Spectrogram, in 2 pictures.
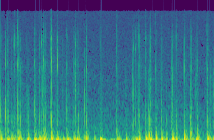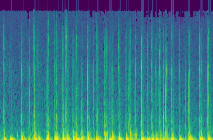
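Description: A flat stack of yellow beeswax-coated cotton food wraps is scratched and tapped quickly by both hands with long nails on the stiff waxed fabric. The result is a dense run of short, dry taps and scratches with a low thumping body and no ring.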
